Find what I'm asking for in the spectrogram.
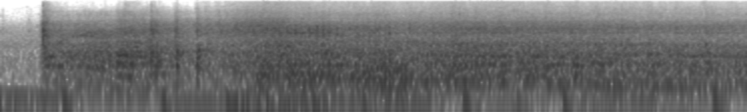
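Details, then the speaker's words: Van engine started to verify a repair: cranks, catches, settles to idle with a steady raspy whir from the belt end; idler pulley noise, previously masked by the fan, pulley still to be replaced. "the fan was hiding the noise for the pulley that's just great"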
